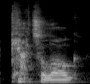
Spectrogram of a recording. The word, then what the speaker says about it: catalogue: I did there mmm-hmm words the end gue or L o gue in those cases the U is silent and it hardens the G so colleague lead tongue catalogue dialog analog and indeed epilogue so the first group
